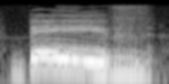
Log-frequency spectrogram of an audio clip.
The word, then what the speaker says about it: bathe: unvoiced th Beth but when you change it into a verb to bathe the vowel changes to an a sound and the th is voiced bathe like in bathing suit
